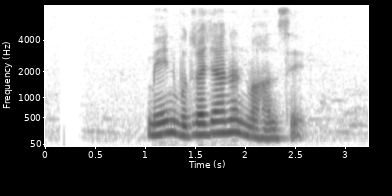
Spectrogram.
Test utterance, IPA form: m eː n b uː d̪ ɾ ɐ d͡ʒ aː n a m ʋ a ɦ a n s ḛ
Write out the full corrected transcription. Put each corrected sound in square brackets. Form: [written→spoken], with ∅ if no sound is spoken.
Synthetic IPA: m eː n b [uː→u] d̪ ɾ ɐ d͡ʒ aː n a [m→n] ʋ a ɦ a n s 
